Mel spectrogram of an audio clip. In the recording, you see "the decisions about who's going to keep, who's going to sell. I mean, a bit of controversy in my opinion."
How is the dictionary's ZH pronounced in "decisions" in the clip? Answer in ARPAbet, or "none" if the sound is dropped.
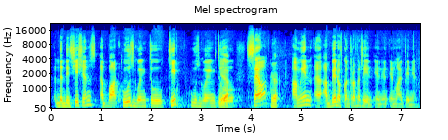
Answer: SH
